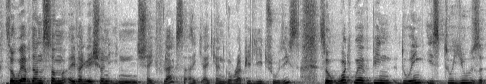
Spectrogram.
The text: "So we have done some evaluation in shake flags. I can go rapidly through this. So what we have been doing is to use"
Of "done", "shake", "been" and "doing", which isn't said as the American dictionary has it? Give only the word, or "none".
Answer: none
